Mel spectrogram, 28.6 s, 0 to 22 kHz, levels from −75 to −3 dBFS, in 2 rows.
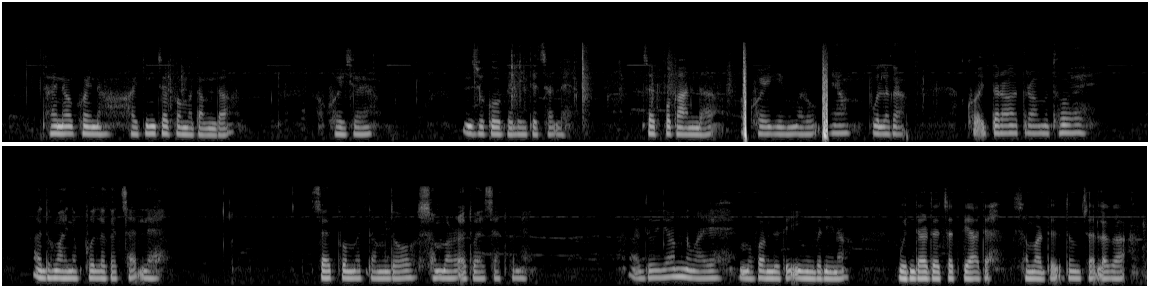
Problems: constant background noise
